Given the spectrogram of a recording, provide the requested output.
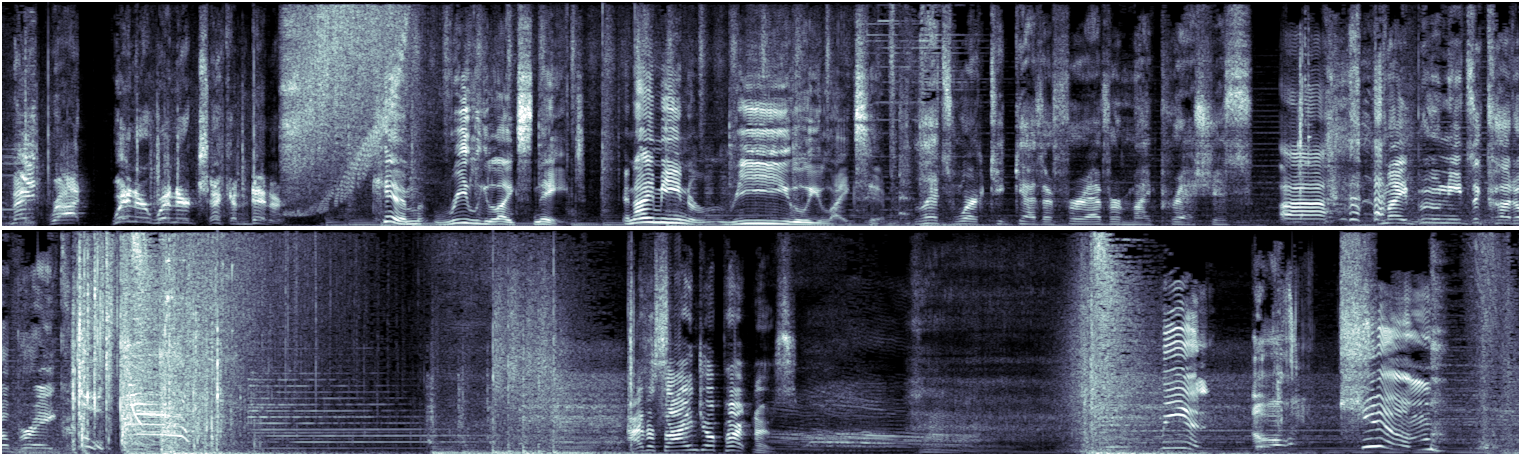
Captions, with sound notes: Nate Wright, winner, winner, chicken dinner. Kim really likes Nate, and I mean, really likes him. Let's work together forever, my precious. Uh. [chuckles] My boo needs a cuddle break. [screaming] I've assigned your partners. [students groaning] Hmm. Me and... Kim?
